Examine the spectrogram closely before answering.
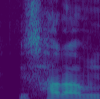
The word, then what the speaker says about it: ISA: 그래서 이 연말을 업계에서는 이제 이사 처리다, ISA 처리다 이렇게 부르기도 합니다. 그래서 ISA를 이사라고 발음하는군요.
